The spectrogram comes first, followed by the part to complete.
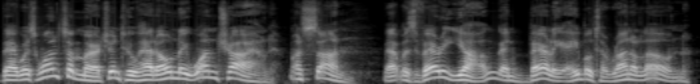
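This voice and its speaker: Male audiobook narrator for fairy tales: scripted storytelling, mid-pitched, very varied intonation. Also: sing-song, normal speed, warm tone, breathy edge.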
